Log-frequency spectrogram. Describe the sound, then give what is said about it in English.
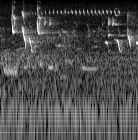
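Kookaburras and other birds sing and chirp at dusk before rain, with high, downward-sweeping calls layered over a rapid, steady high-pitched trill, fairly soft throughout, with no voices. “A cacophony of kookaburras laughing in dusk, announcing the arrival of rain.”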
